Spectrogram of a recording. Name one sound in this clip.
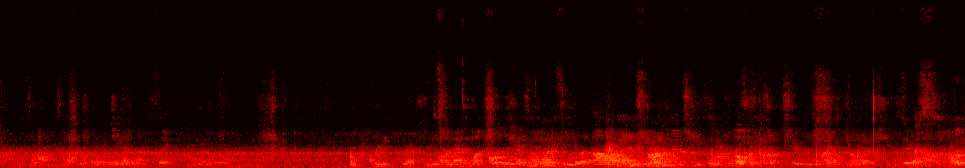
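A woman talks casually nearby.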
